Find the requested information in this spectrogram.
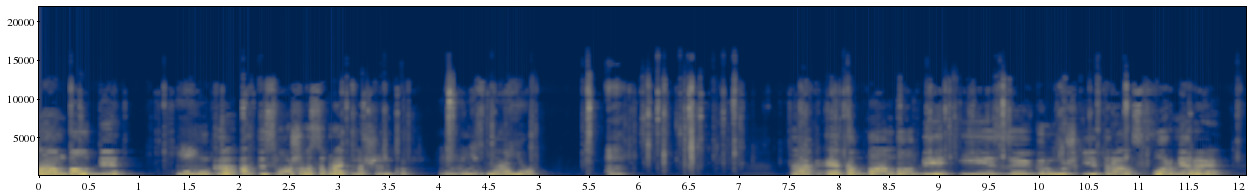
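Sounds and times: plastic toy parts clicking and rattling: 0:00.7 - 0:12.0.

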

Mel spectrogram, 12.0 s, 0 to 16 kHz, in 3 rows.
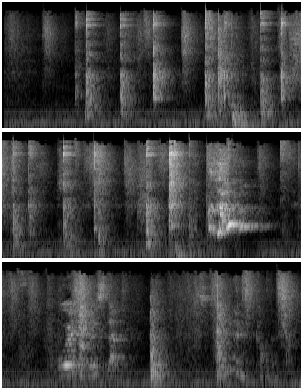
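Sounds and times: ping-pong ball hits: 0:01.0 - 0:07.5.

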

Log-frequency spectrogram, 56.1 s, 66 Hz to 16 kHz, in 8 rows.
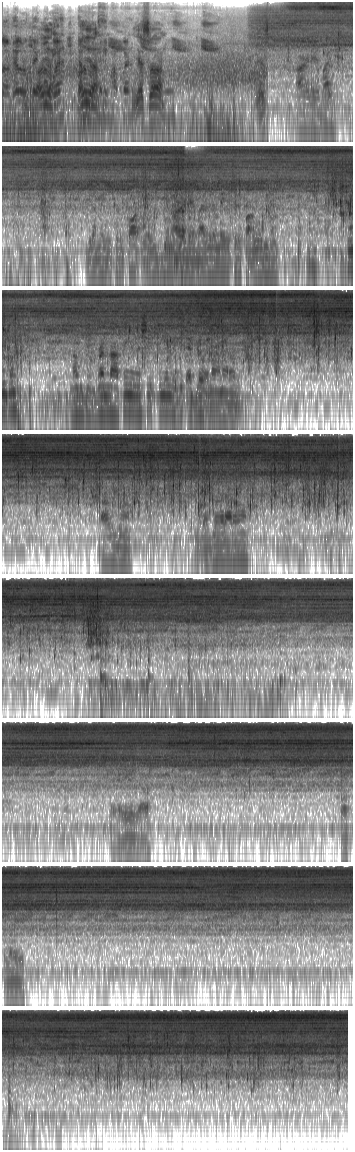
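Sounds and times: faucet running into sink: 0:06.0 - 0:34.2, 0:47.5 - 0:56.0
water splashing: 0:13.1 - 0:15.2, 0:16.5 - 0:33.8, 0:50.1 - 0:56.0.

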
